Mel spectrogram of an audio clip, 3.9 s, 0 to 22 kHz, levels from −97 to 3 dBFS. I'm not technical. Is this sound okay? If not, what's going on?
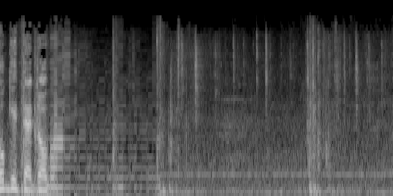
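No. From 0.48 to 1.61 s there is robotic sound from repeated short buffers: a steady metallic buzz at 200 Hz, likely from tiny 5 ms snippets replaying instead of new audio. Unlike a dropout, it never goes silent.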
